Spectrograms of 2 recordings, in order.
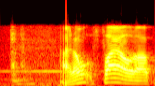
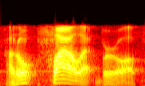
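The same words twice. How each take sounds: First: "file" slowed and lifted; stress on file. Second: Said in the usual way. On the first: Shown as a demonstration. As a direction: lean on "file", slowly.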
